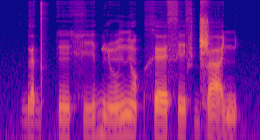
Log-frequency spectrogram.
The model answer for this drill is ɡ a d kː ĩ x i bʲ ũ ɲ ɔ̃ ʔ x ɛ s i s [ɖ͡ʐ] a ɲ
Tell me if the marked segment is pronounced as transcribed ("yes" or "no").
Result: yes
